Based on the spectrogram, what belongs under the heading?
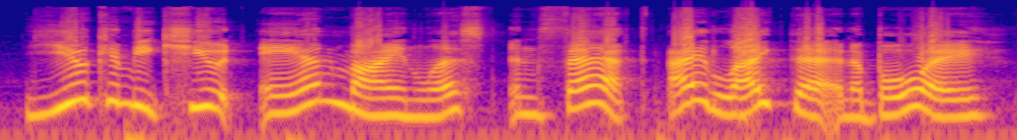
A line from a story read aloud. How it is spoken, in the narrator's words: Cherry says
